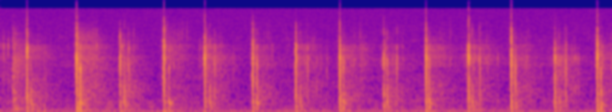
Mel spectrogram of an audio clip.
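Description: footsteps climbing stairs

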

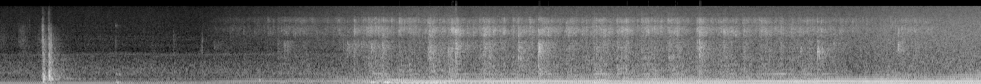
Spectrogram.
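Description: shower water running

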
